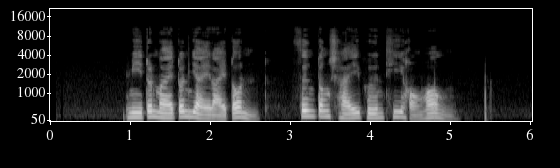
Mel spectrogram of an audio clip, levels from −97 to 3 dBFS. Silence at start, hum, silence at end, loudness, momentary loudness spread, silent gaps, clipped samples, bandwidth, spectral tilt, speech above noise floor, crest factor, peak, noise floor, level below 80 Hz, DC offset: 0.95 s; none; 1 s; -24 LUFS; 8 LU; none; under 0.1%; 8.4 kHz; -8.5 dB/octave; 55 dB; 16 dB; -8 dBFS; -78 dBFS; -78 dBFS; under 0.1%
